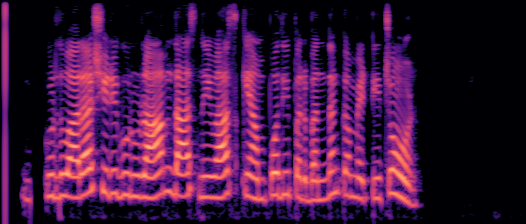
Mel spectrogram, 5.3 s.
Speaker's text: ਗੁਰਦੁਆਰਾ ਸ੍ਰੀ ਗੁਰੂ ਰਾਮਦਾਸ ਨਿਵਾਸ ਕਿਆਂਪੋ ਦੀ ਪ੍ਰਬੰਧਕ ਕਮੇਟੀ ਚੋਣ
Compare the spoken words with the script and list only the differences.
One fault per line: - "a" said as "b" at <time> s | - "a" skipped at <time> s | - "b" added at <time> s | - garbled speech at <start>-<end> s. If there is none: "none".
none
